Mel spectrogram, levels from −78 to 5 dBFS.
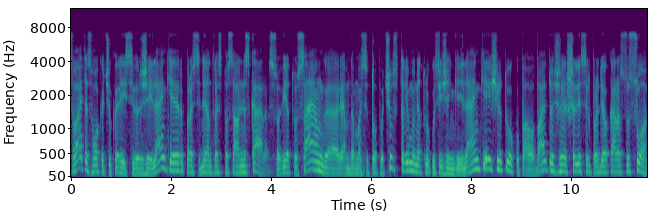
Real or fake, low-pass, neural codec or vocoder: fake; 7.2 kHz; codec, 16 kHz, 8 kbps, FunCodec, trained on LibriTTS, 25 frames a second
